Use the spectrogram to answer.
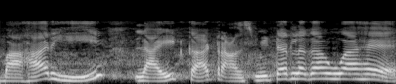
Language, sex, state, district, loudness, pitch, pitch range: Hindi, female, Uttar Pradesh, Jalaun, -12 LUFS, 245 Hz, 190-260 Hz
